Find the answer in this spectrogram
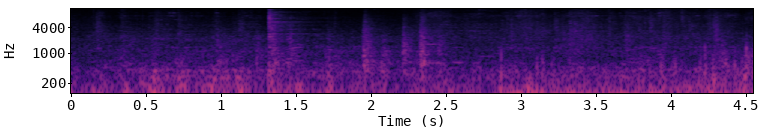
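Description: Passenger train coach running along the track: a steady, heavy low rumble with a few sharp clacks of the wheels over rail joints.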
